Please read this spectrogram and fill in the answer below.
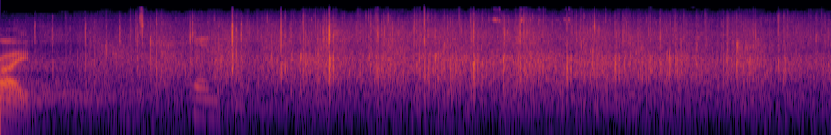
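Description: Audience applauding: many hands clapping in a steady patter that begins to ease off near the end.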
